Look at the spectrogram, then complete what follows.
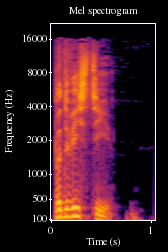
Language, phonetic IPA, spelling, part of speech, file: Russian, [pədvʲɪˈsʲtʲi], подвести, verb, Ru-подвести.ogg
- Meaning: 1. to lead (to) 2. to bring closer 3. to place (under) 4. to substantiate (with), to support (with), to account (for by) 5. to class, to group together, to present (as), to depict (as)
